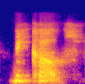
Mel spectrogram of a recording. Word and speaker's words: because: Because. Entonces, ¿cómo pronuncias esto? Audience. Este no es un diptongo, dices because, ¿o sí? O sea, lo dices así, because.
